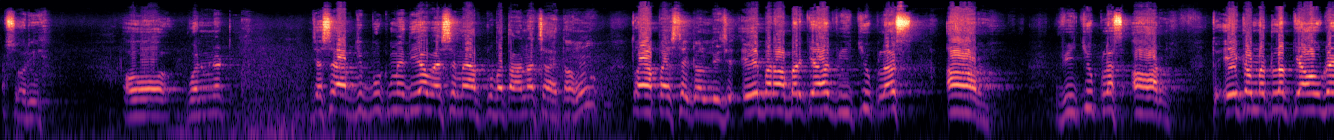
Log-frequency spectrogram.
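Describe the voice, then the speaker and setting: A man with a very high speaking voice teaches a math lesson to students. He poses questions and answers them himself. He slows down to repeat the key terms. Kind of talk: classroom-style lesson to camera.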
